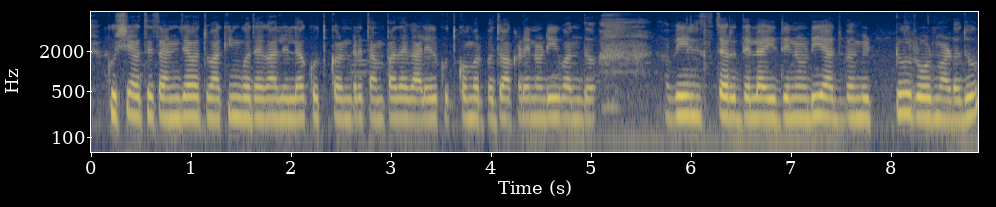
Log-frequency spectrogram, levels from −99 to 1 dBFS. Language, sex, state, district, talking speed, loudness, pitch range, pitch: Kannada, female, Karnataka, Mysore, 155 wpm, -23 LUFS, 195-205 Hz, 200 Hz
